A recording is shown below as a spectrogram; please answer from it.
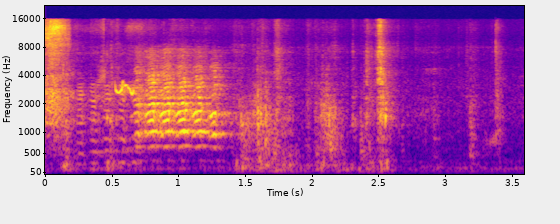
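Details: Boer goat at a village farm, crossbreeding with a young goat; a single moderately faint, wavering, nasal bleat lasts about a second, followed by scattered knocks and low background noise.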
